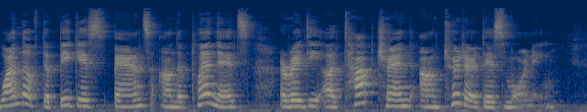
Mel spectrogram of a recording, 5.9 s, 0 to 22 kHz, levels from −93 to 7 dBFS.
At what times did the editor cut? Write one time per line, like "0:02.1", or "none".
none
